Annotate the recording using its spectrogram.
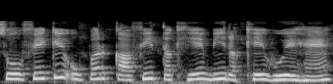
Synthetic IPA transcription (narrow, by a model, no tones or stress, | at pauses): soːfekeʔuːpəɾkaːfit̪ɐkʰijebʱiɾɐkʰeɦʊeɦɛ̃ː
